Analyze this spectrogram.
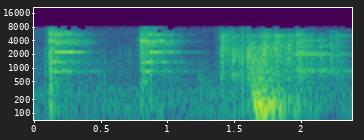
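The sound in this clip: A stick strikes a chunk of gas-weakened, shiny steel casing three times. Three sharp cracking blows land, the last longer, with a crunching, crumbling break.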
